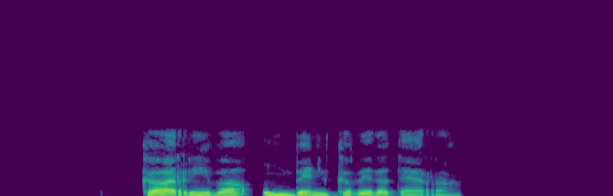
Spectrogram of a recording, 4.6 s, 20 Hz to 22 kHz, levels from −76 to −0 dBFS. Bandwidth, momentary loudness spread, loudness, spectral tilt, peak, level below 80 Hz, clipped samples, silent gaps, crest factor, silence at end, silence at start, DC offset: 7.6 kHz; 11 LU; -18 LUFS; -6.5 dB/octave; -2 dBFS; -64 dBFS; under 0.1%; 1.91-1.96 s; 18 dB; 1.15 s; 1.05 s; under 0.1%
